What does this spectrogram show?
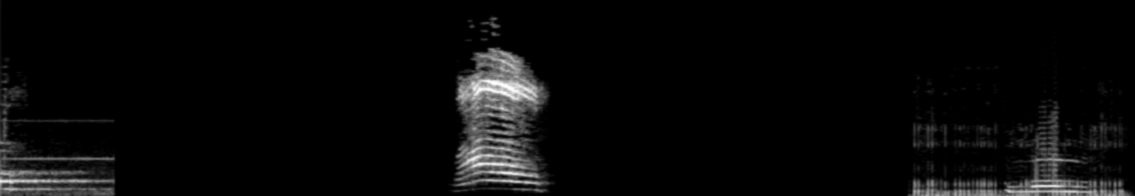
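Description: A cat gives a drawn-out, arching meow, then a harsher, rough-edged yowl after a pause.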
